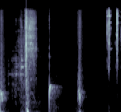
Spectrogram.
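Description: Sound effects of an animated logo outro: a quick series of short pops and hits, about four in two seconds, one of them trailing off in a brief tone.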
